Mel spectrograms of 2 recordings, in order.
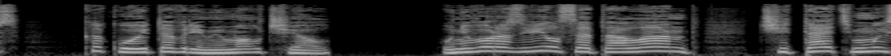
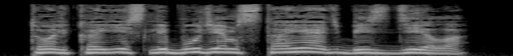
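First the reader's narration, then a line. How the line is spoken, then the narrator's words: Angry hiss. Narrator (Russian): со злостью прошипел Леметр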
